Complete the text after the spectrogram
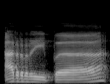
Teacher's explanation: Ar-riba, alif lamnya alif lam syamsiyah karena tidak dibaca, langsung masuk ke huruf berikutnya yaitu ro, ditandai ro-nya ada tasdidnya, ro-nya dibaca double. Ba fathah berdiri, mat tobi'i.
